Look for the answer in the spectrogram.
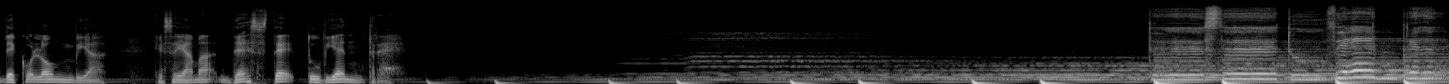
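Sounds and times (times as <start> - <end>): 
speech: 0.0 - 4.1
deep heartbeat thumps in paired beats: 4.2 - 5.3, 6.1 - 7.1, 7.9 - 9.0, 9.7 - 10.8, 11.6 - 12.6, 13.4 - 14.4
soft sustained musical drone: 5.4 - 14.4.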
